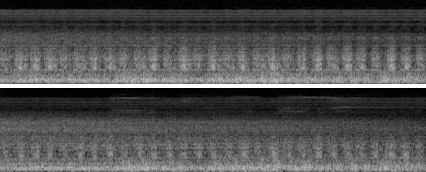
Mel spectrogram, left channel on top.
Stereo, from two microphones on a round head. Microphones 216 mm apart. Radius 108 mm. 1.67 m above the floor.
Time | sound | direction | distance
0.0 | an aircraft | 30° right (ahead or behind) | ?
